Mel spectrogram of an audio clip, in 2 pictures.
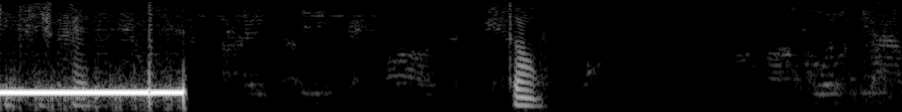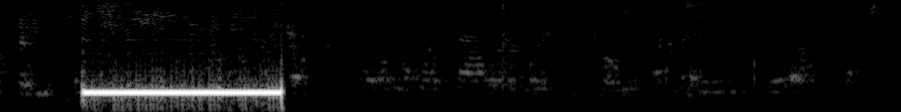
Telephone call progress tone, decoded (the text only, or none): ringback tone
